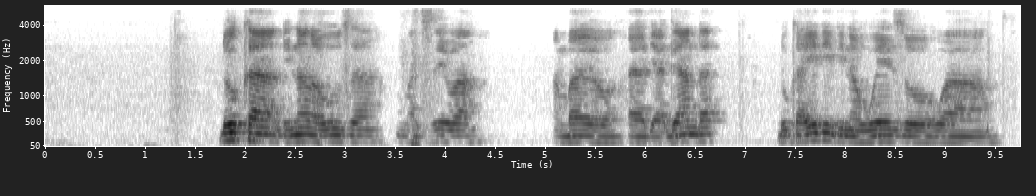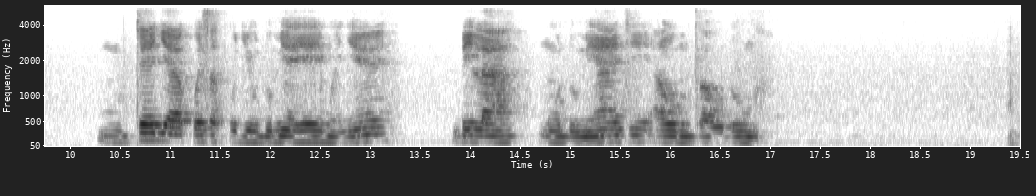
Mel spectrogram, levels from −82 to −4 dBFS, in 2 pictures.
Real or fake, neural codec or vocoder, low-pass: real; none; 5.4 kHz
